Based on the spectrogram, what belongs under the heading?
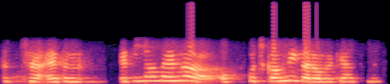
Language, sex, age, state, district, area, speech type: Hindi, female, 18-30, Rajasthan, Karauli, urban, conversation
